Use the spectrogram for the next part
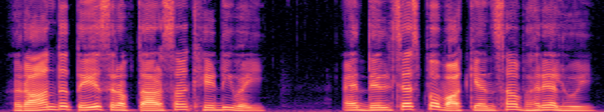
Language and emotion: Sindhi, neutral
